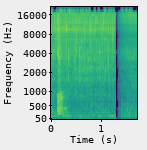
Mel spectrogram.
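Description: Onions sizzling and frying in a pan for bitter gourd fry, a steady broadband hiss with a brief stir near the start, close and fairly loud, cutting off abruptly near the end before resuming.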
